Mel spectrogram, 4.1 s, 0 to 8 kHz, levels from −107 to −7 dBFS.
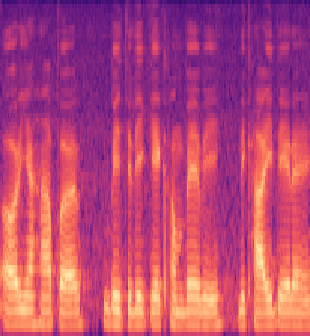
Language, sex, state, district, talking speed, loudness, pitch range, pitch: Hindi, male, Bihar, Kaimur, 145 wpm, -18 LUFS, 115-120 Hz, 120 Hz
